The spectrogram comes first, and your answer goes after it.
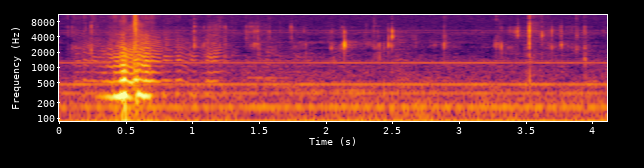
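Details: A cat eating fried fish gives one short, harmonic mew near the start, then quiet chewing clicks and smacks over a steady electrical hum.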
